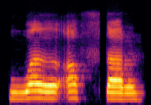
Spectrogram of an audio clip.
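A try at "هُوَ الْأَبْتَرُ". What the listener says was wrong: Huruf ba itu abtar. Nah, rok di akhir jadi tebal. Wal abtar.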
